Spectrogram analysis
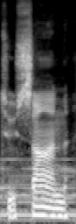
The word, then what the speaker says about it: Tucson: one son but two the city before the Great War however is pronounced Tucson and spelled like tuxen Tucson was the home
